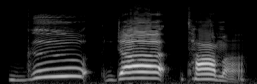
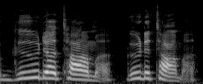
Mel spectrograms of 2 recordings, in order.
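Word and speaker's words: Gudetama: Gouda Tama. Or like, yeah. Okay, like, alright, so Gouda Tama. Okay, so I just need to hold out the O a little bit more.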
